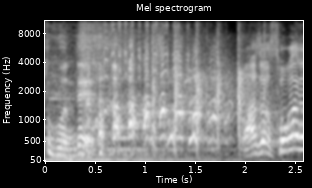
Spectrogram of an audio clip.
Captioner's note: hahaha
